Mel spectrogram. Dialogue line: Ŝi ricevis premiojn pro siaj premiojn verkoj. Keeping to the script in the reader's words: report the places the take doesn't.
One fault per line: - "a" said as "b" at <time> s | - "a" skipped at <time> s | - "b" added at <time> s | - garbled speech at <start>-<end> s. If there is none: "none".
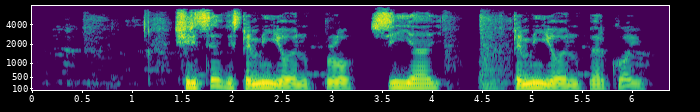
none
